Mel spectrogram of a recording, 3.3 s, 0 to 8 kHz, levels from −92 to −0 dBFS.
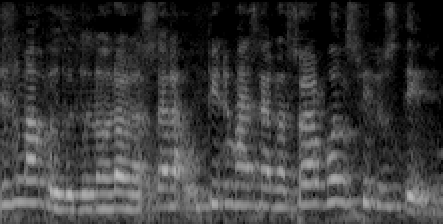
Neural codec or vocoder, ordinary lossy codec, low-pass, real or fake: codec, 16 kHz, 2 kbps, FreqCodec, larger model; none; none; fake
